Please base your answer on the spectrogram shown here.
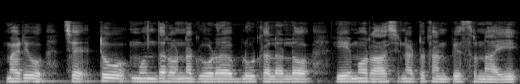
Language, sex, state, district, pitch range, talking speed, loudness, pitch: Telugu, male, Telangana, Hyderabad, 130-140 Hz, 125 wpm, -16 LUFS, 135 Hz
